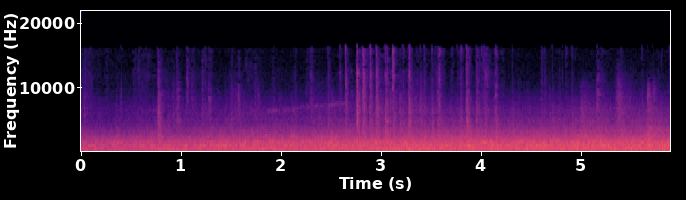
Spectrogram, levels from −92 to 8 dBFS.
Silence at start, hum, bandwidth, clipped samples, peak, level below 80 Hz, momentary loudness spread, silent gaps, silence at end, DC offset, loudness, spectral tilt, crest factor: 0 s; none; 17 kHz; under 0.1%; -16 dBFS; -42 dBFS; 5 LU; none; 0 s; under 0.1%; -30 LUFS; -4.5 dB/octave; 14 dB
